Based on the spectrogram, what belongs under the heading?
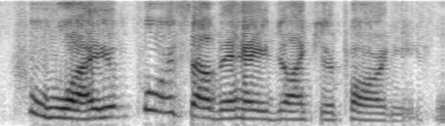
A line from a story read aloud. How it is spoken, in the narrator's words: laughed the lay reader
